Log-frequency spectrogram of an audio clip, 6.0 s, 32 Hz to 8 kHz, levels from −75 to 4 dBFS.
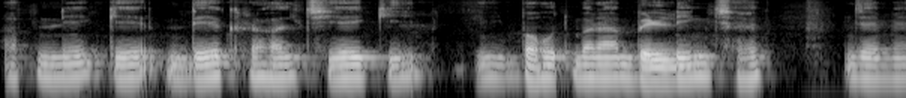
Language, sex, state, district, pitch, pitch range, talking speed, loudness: Maithili, male, Bihar, Samastipur, 105 Hz, 105-110 Hz, 140 wpm, -20 LUFS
